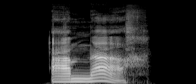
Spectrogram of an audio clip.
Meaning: 1. singular imperative of nachahmen 2. first-person singular present of nachahmen
- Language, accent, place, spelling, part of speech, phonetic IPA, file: German, Germany, Berlin, ahm nach, verb, [ˌaːm ˈnaːx], De-ahm nach.ogg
